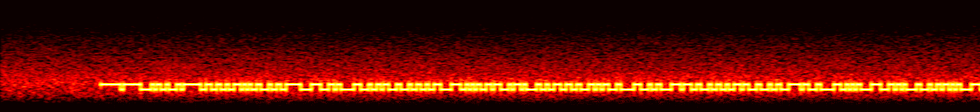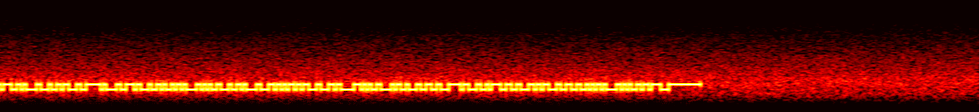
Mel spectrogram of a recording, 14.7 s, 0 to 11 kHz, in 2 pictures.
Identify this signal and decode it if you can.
RTTY (50 baud, 170 Hz shift), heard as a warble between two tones, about 620 Hz centre, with radio static. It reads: ILS VONT A LORPHELINAT OU LA MATRONE JOUE AVEC DES ENFANTS IMAGINAIRES.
